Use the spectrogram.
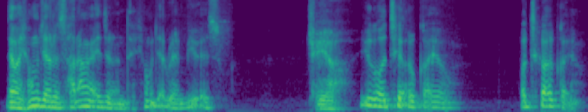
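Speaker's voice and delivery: soft, subdued self-reproach; acted troubled prayer. Believer asking the Lord why they hated a brother, hushed regret. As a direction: pray softly, at a loss what to do.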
